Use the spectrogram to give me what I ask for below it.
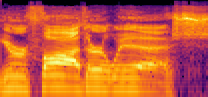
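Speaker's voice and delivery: "fatherless" in a put-on American accent. Showing another person how to say the word, in an American accent. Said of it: "say fatherless in an American accent".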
